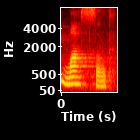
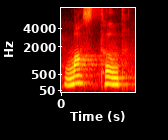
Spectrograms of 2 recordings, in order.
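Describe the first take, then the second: First: The first t sound is left silent. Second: The first t sound is pronounced. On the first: The speaker calls it right. "burada birinci tini biz tələffüz eləmirik" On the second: The speaker calls it wrong. "Mustn't deyil"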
